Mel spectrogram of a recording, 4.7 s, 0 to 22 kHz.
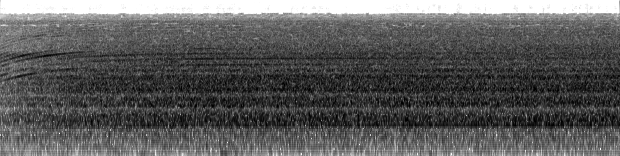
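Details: Suzuki DR-Z4S radiator fan after radiator repair, bench-powered at 12.9 V drawing about 2 A (3 A peak): spins up to a smooth, even airy whoosh with no ticking or rubbing, quieter than a KTM fan. Normal cooling fan operation.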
